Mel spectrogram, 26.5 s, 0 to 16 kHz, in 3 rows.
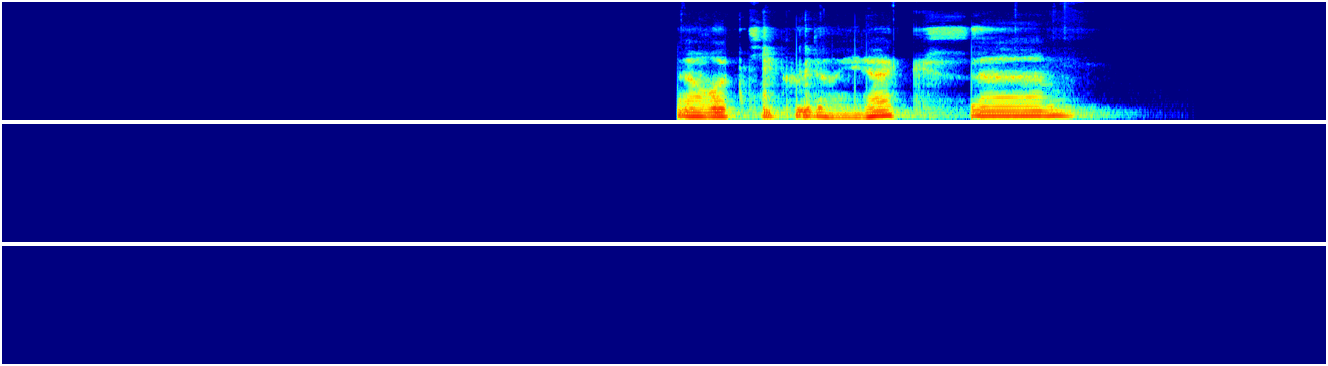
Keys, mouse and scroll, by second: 1.6-2.0 alt+scroll, 2.1 click, 3.3 alt+click, 3.6-4.1 scroll, 4.4 alt+click, 4.8 w, 6.7 right click, 6.9 click, 8.4 click, 11.1 click, 12.6 click, 13.1 click, 14.6 click, 17.9 click, 20.1 click, 22.1 click, 25.9 click.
